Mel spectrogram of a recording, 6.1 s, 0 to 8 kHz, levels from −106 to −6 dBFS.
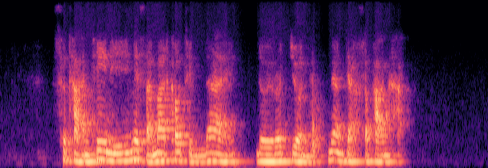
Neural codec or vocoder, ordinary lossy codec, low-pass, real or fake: none; Opus, 24 kbps; 7.2 kHz; real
